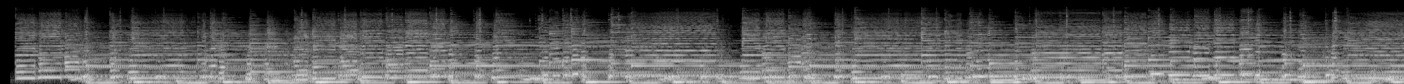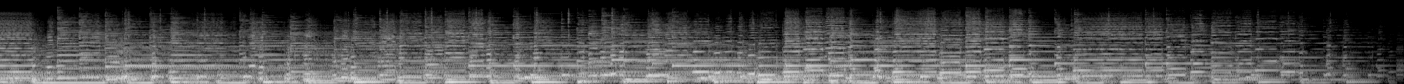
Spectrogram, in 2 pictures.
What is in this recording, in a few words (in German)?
polka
